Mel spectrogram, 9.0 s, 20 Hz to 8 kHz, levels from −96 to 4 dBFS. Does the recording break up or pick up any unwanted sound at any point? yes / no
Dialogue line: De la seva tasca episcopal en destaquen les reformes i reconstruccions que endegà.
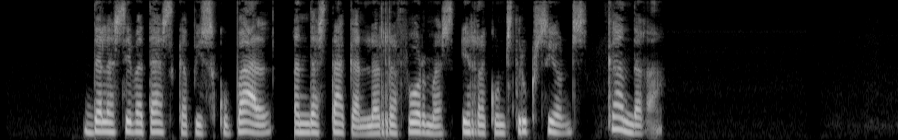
no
